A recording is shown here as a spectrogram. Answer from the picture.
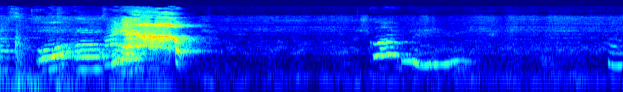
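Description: Young child's high-pitched voice: sing-song vocalizing that rises into a loud scream in the first two seconds, then a short call a couple of seconds later.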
